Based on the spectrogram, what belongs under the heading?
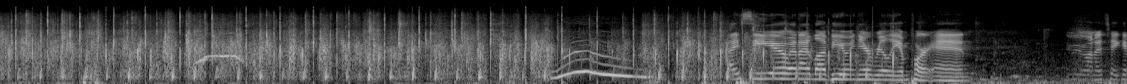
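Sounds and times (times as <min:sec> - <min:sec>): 
loud round of applause: 0:00.0 - 0:08.7
speech: 0:07.6 - 0:09.8, 0:11.0 - 0:11.2.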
